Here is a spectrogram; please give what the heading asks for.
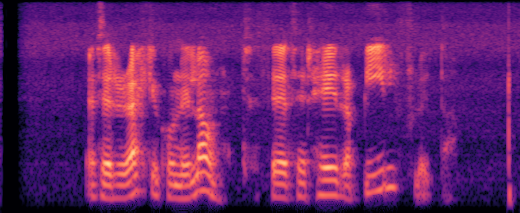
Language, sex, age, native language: Icelandic, female, 40-49, Icelandic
